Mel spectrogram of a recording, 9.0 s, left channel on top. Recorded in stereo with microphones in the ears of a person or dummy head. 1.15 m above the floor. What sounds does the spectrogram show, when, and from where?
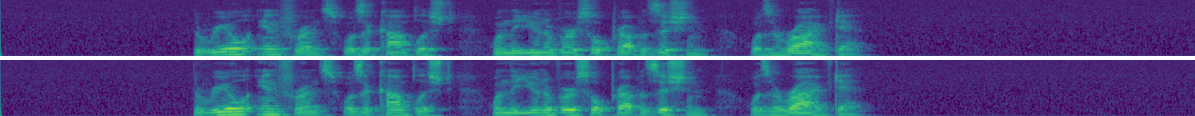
1.4 s a man speaking: 80° right, 1.7 m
